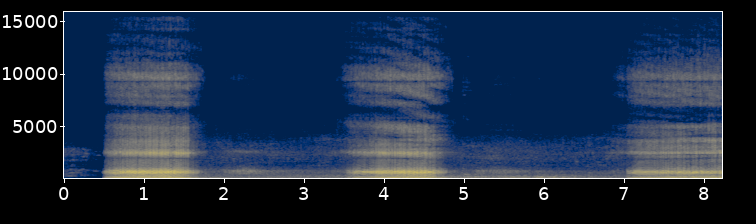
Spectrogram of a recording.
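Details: Person sleeping seated on a motorcycle: three loud, harsh, buzzing snores about every three seconds with quieter breathing between; heavy snoring.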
